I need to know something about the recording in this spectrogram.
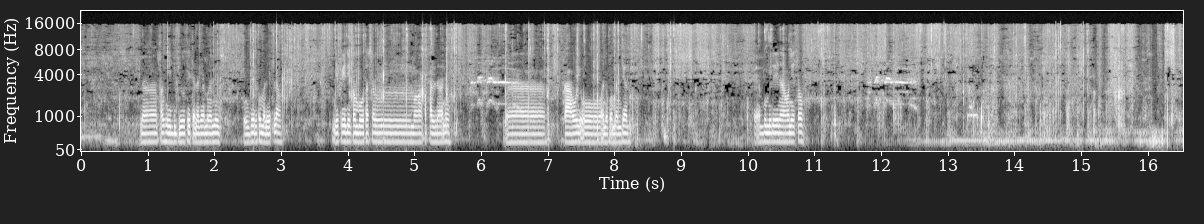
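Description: Plastic bubble wrap crinkles and rustles under fingers.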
